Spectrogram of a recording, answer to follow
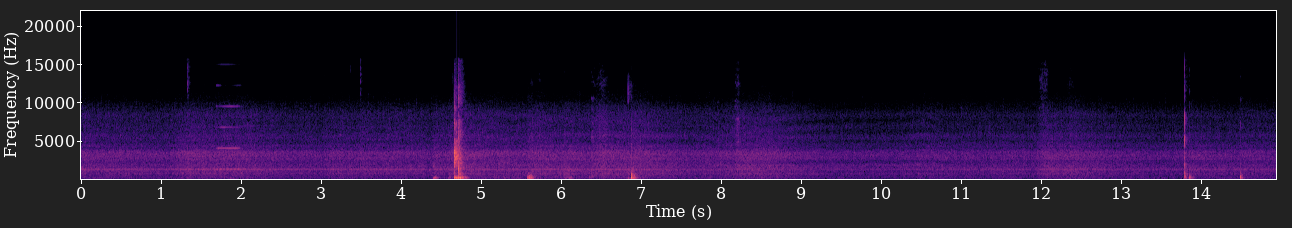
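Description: Faint room hiss with a few short knocks and clicks from a webcam being handled and turned: the loudest about five seconds in, two smaller ones over the next two seconds, and a quick double click near the end.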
